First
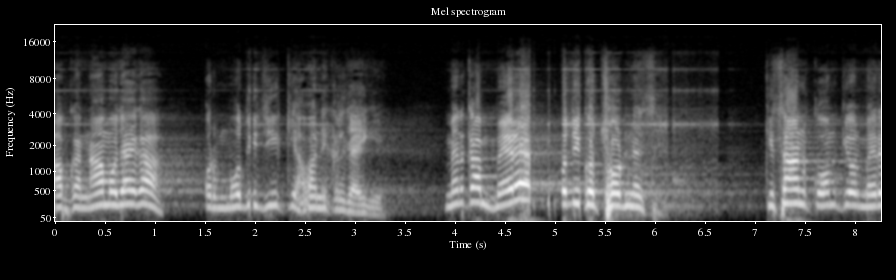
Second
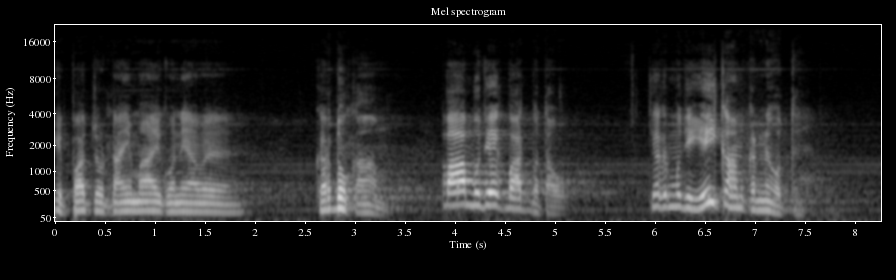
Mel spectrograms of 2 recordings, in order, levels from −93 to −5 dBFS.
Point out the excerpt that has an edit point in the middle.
second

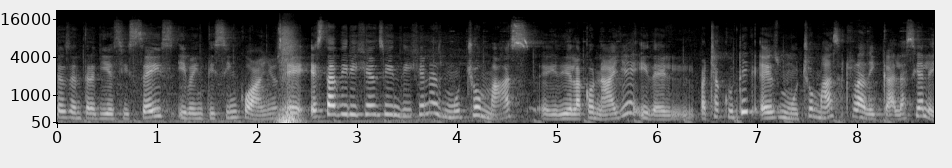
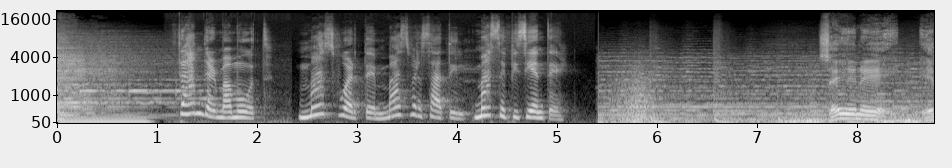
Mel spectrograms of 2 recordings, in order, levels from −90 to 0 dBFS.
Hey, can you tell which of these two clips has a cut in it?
first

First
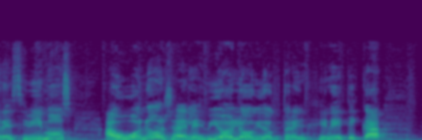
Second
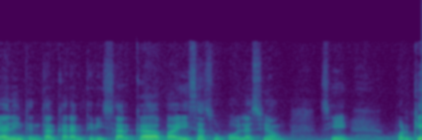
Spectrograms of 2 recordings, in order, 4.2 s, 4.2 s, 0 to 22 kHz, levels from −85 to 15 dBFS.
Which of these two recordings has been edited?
second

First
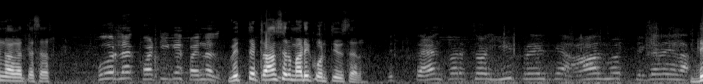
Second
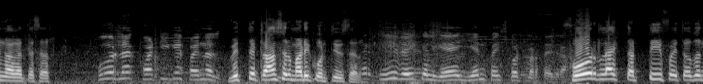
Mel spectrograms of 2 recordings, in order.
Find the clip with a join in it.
second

